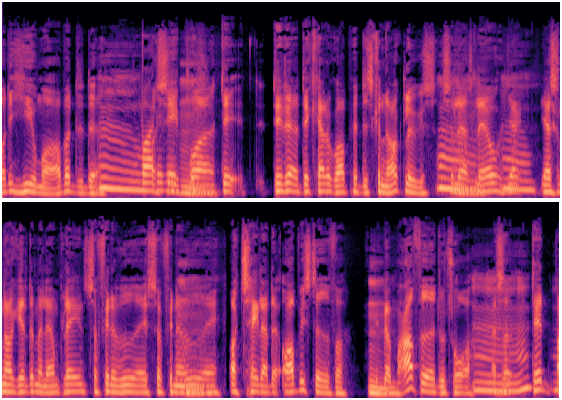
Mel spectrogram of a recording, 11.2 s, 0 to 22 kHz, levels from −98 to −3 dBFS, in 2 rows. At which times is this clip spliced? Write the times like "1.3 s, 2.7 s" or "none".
7.8 s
